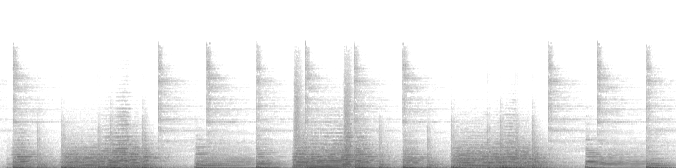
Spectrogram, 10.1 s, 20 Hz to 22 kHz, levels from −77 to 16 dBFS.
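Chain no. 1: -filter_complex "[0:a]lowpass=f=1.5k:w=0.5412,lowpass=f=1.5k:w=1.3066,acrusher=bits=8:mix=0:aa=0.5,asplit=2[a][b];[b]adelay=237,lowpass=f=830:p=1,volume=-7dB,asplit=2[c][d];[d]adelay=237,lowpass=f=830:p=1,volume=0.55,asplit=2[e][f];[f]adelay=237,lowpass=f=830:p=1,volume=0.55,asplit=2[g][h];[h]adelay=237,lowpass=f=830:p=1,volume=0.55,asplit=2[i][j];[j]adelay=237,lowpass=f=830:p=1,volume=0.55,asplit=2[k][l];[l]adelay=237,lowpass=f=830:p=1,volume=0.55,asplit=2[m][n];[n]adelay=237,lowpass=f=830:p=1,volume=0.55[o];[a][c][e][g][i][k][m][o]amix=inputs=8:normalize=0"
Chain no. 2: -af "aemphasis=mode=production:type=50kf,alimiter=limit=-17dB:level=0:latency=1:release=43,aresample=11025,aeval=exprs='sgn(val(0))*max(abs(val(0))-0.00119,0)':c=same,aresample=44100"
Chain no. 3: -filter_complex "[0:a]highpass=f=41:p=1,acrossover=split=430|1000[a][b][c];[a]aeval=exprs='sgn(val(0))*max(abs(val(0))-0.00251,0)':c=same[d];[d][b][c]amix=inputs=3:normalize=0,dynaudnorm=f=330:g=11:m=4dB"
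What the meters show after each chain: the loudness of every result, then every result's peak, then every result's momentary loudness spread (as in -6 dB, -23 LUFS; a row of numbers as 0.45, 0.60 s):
-24.0, -28.0, -22.0 LUFS; -7.0, -17.0, -4.5 dBFS; 9, 7, 13 LU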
